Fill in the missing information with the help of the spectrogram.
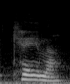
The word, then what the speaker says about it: bkaila: For Rosh Hashanah, I am used to do like, it's funny, it's called pkela. It's a typical Sephardic Tunisian meal. – How do you spell that? – Okay, B-K-A-I-L-A, but you don't pronounce the B. You say kela.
